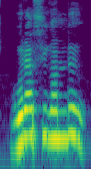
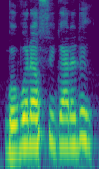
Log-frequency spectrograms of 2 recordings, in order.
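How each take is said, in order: First: Higher, pushed rhetorical challenge with ELSE hit hard; a pointed second ask, much higher; pressing rhetorical question. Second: Said in the usual way. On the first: Real, not acted. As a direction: really lean on the word else to challenge them. Repeats question, then presses harder.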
